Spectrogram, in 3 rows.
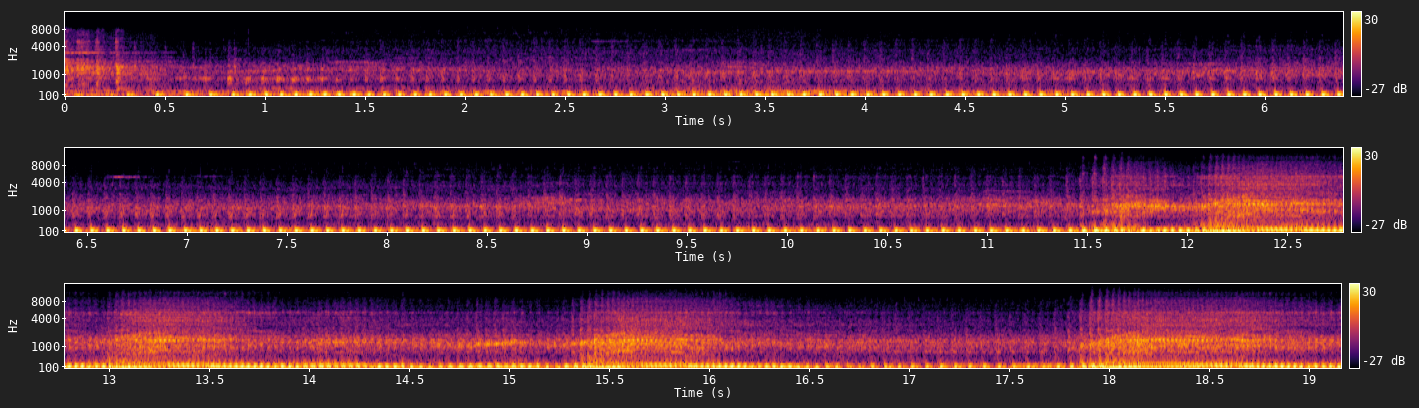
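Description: Yamaha R15 V3 BS6's 155 cc single-cylinder engine idling steadily, heard close to the exhaust. Near the end it is revved in several quick throttle blips that rise and fall.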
